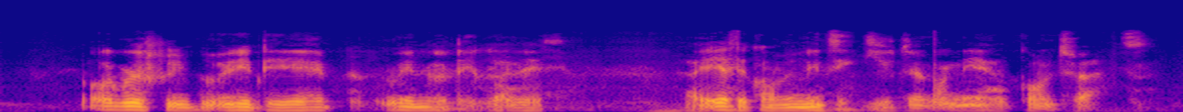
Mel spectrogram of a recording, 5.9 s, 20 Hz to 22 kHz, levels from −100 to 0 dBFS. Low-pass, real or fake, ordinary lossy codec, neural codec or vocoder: 7.2 kHz; fake; none; codec, 16 kHz, 2 kbps, FreqCodec, larger model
